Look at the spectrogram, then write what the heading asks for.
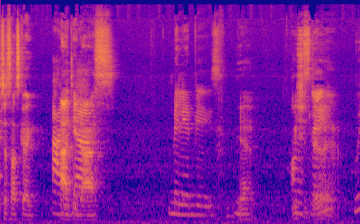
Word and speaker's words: Adidas: Like, we should make just one 5-second video how to pronounce Adidas. And it's just us going, Adidas.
